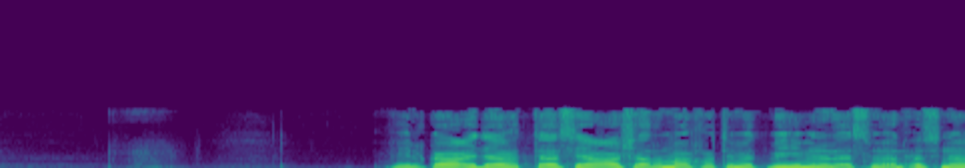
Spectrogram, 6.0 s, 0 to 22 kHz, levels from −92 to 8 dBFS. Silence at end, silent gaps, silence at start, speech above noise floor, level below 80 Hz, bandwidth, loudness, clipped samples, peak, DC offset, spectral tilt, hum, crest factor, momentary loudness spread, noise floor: 0 s; none; 2.45 s; 55 dB; -58 dBFS; 8 kHz; -18 LUFS; under 0.1%; -4 dBFS; under 0.1%; -7.5 dB/octave; none; 16 dB; 6 LU; -72 dBFS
